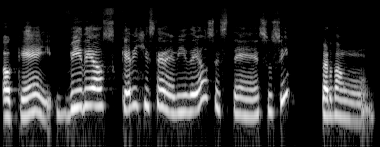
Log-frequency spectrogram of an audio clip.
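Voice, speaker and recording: A woman's voice: a little high, lively intonation, slow pace, no room sound, clean studio sound. A woman teaching an introductory French class online, explaining step by step in a patient way over a video call.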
